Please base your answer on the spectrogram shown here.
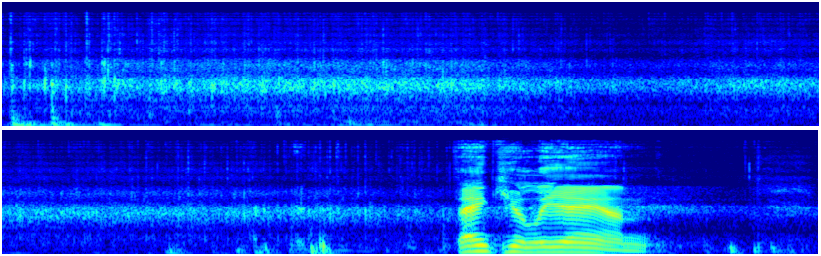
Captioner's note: applause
